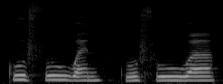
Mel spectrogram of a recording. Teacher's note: پہلے کاف کو گولائی دیں گے، کاف باریک ہے اس کو گولائی دیں گے ، گولائی کے ختم کر کے فا پہ جائیں گے، فا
